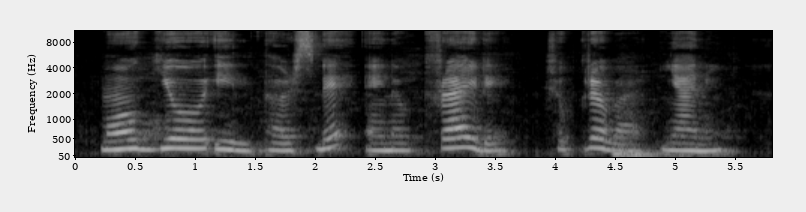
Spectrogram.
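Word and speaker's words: 목요일: Okay, तो Monday को कहेंगे वोरियो इल, प्रोनाउंस लाइक वोरियो इल। ट्यूसडे वायो इल, वायो इल। वेनसडे सुयो इल, सुयो इल। थर्सडे मोग्यो इल, मोग्यो इल।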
